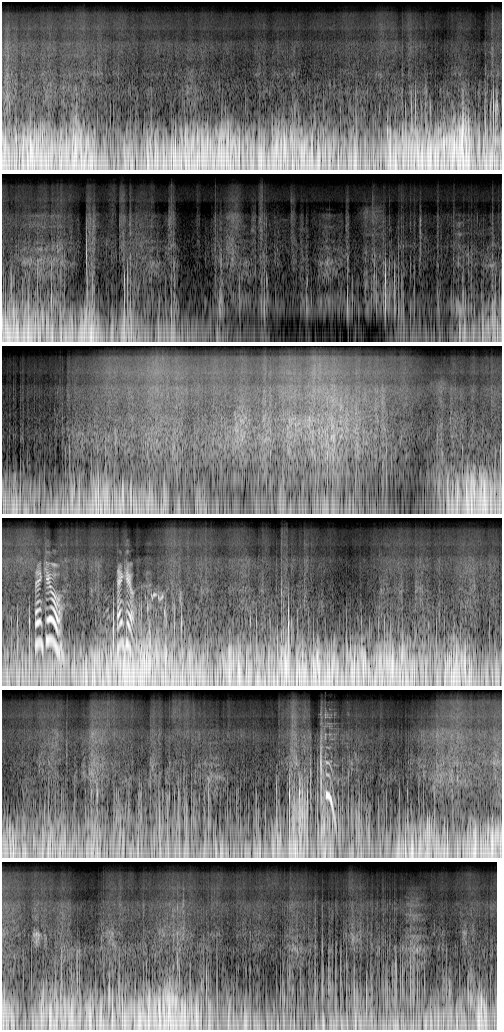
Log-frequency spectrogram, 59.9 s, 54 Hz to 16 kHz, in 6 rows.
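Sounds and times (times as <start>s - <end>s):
wind rumbling on microphone: 0.0s - 15.7s, 17.7s - 59.9s
skis scraping on snow: 5.1s - 32.6s, 33.4s - 46.2s, 46.8s - 59.9s
skis hissing on snow: 21.5s - 29.0s
falling pitch tone: 32.8s - 33.4s.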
